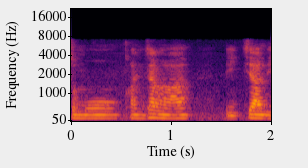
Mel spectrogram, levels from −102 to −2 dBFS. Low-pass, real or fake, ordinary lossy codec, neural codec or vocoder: 7.2 kHz; real; none; none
